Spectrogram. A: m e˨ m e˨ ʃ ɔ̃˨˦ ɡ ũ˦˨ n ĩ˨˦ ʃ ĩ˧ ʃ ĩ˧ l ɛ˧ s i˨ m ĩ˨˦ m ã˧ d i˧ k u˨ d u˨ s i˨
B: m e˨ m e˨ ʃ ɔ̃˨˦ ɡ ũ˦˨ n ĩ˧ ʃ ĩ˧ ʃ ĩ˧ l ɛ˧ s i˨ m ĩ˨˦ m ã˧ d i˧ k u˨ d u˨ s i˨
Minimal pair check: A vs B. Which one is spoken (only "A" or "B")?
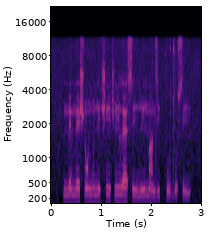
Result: A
